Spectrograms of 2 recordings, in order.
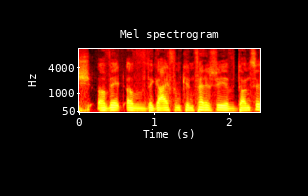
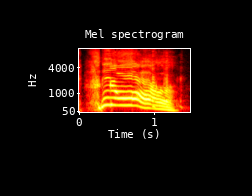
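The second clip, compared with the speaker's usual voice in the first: put-on Australian accent, very high and drawn out; 4 dB louder than usual. Imagining shooting Australians with less-than-lethal ammunition, an Australian accent noise. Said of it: "hear the Australian noise they make".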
